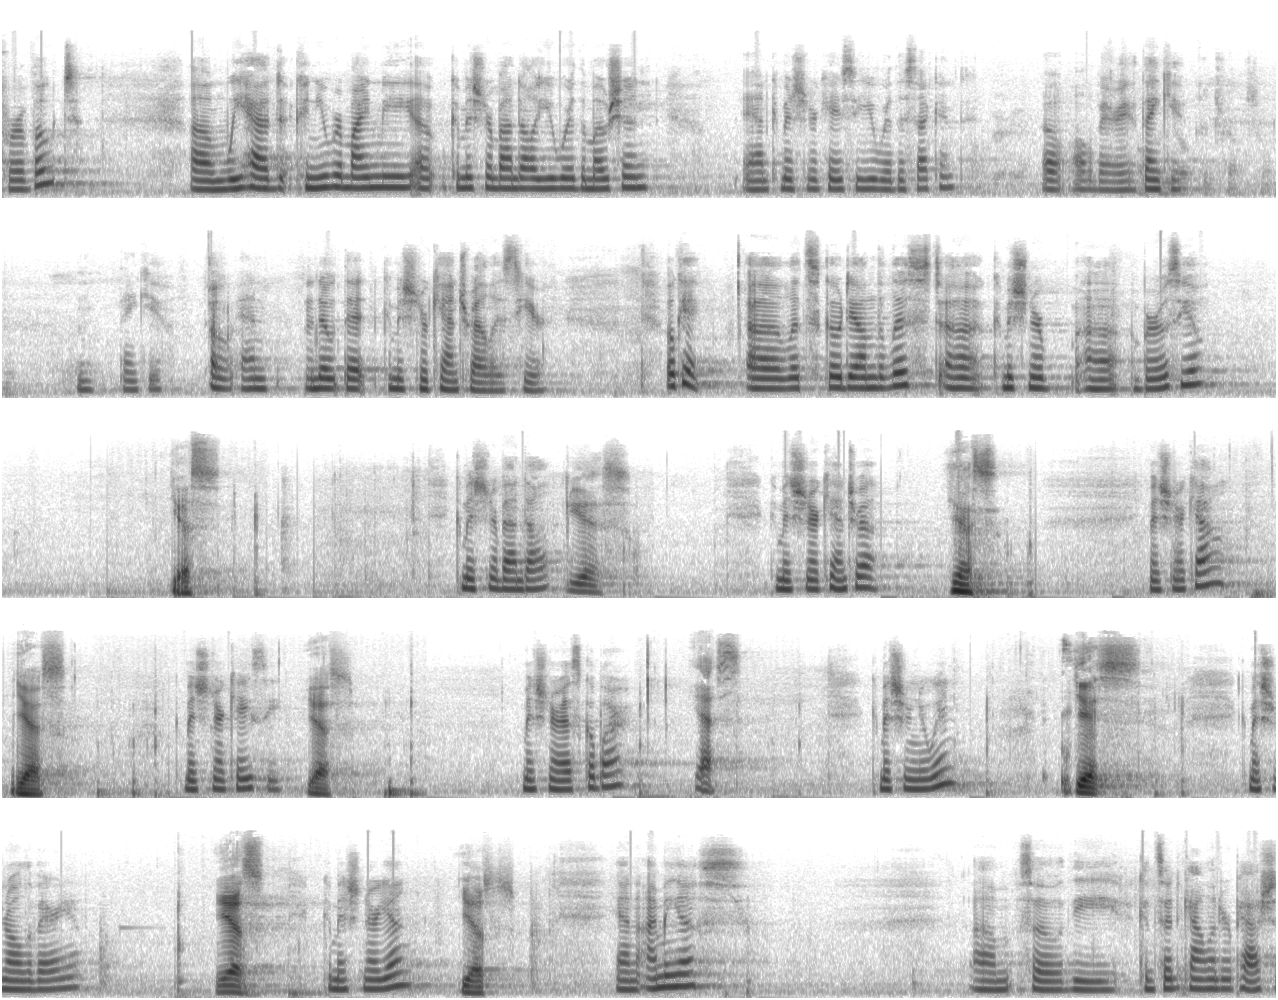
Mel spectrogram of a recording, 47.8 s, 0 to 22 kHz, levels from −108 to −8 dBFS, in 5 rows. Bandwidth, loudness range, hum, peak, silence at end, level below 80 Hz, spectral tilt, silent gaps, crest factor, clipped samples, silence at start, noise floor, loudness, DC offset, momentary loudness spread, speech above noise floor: 11.5 kHz; 9 LU; none; -12 dBFS; 0 s; -70 dBFS; -5.5 dB/octave; none; 28 dB; under 0.1%; 0 s; -73 dBFS; -39 LUFS; under 0.1%; 17 LU; 34 dB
